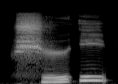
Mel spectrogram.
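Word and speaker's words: 十一: And what you get is shi, pronounced shi.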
